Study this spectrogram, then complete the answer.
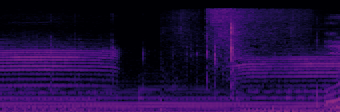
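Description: A sheep bleats in the Minecraft video game, heard as short buzzy game bleats over a dense, constant backdrop of game music and sound.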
